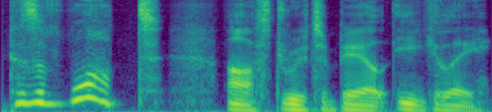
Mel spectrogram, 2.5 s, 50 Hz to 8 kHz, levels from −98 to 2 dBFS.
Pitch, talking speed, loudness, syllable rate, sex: 140 Hz, 145 wpm, -17 LUFS, 7.2 syllables/s, male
